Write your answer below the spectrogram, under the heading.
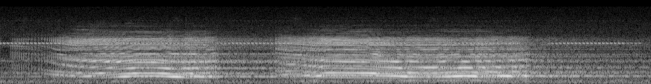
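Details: Deer roaring at night in autumn under a full moon, in a secret spot beyond the hills of Provence; two long, drawn-out bellows whose pitch swells and then sags, each lasting about two seconds, with faint cricket trills behind.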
